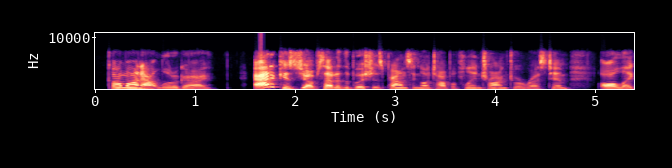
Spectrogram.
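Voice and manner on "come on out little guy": smug, self-satisfied tone. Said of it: "Flynn, acting all smug".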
